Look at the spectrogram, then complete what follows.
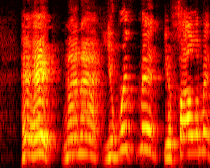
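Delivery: very fast auctioneer-speed patter, very high and loud. Doing Ross Perot on a call-in radio show: Ross Perot impression. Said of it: "He talked like, uh, an auctioneer on a triple espresso".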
